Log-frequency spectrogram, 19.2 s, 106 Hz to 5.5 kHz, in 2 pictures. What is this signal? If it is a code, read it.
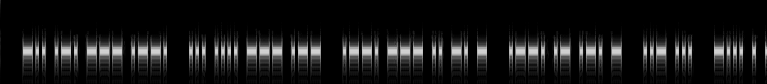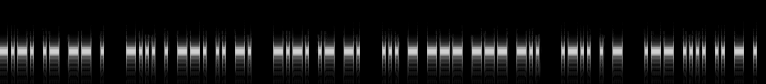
Morse code, heard as a keyed tone, about 30 wpm, 500 Hz. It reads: DROP SHOW POINT PART US BECAME BEGIN CAN STOOD LET WHITE
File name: 632 Words 30WPM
